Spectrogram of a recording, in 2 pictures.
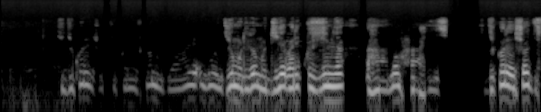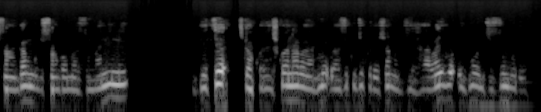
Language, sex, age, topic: Kinyarwanda, male, 18-24, government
